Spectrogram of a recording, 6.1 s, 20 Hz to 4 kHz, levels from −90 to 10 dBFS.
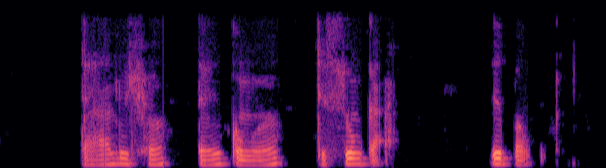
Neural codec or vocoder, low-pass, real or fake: none; 3.6 kHz; real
